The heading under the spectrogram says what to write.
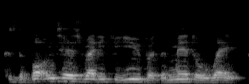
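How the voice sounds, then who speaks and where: A man's voice: medium pitch, fast talker, far from the mic, lo-fi sound. A man with a southern English accent delivering aggressive, insult-heavy battle rap verses. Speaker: battle rapper.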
